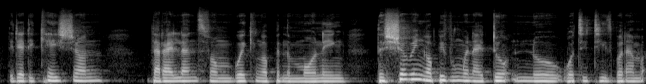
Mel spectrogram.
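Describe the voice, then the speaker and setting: Her pitch is very deep and low for a woman. The woman speaks at a fairly quick pace. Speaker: radio broadcaster and media entrepreneur. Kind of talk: panel talk.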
